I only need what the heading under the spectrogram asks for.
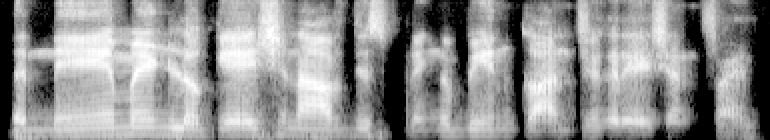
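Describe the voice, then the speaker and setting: Teaching a live programming class, this Telugu-accented man lectures informally, repeats himself and frequently quizzes the group. He speaks at medium pitch and a moderate pace with fairly even intonation, in a creaky, pushed, bright voice. There's no echo, though the recording is rough.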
